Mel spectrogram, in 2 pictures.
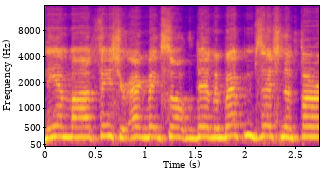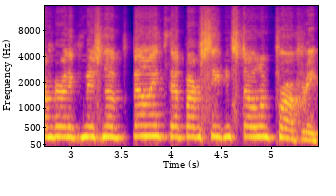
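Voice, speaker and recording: Speech in a Southern US accent comes at a very fast pace with hardly any pauses. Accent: Southern-sounding voice, by own account. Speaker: judge. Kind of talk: court hearing.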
